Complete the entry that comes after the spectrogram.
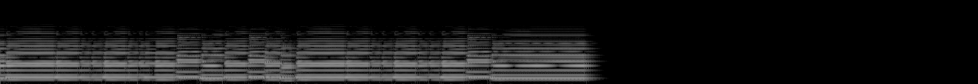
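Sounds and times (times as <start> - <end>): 
two-part polska: 0.0 - 6.0.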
